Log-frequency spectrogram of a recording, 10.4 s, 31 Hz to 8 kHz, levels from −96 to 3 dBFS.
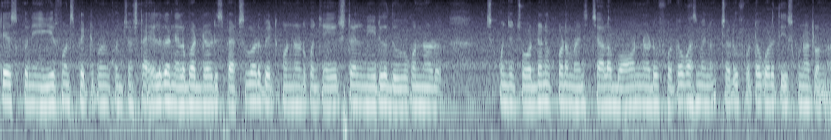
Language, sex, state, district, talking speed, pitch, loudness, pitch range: Telugu, male, Andhra Pradesh, Krishna, 125 wpm, 135 Hz, -16 LUFS, 130-140 Hz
